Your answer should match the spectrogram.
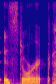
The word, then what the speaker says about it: historic: The H is silent. It's historic.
